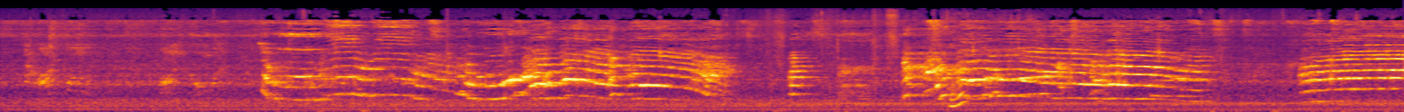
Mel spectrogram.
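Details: Pet dogs Denali and Echo answer recorded voices of the dogs Mishka and Laika: wavering, slurred howls gliding up and down in several overlapping lines, with brief gaps and a steady low hum beneath.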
